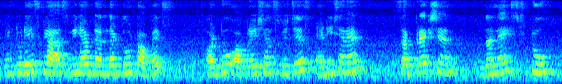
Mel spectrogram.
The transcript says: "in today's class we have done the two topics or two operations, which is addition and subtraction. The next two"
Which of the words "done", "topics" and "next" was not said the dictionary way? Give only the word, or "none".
none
